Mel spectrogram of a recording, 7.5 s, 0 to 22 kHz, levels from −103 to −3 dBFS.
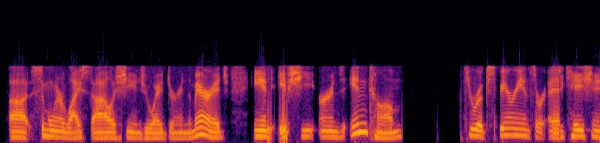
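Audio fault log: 1.47–1.52 s, packet loss with last packet repeated: 50 ms of audio went missing after "uh similar lifestyle as" and the receiver replayed the last packet to fill it, giving a short robotic stutter.
3.35–3.59 s, packet loss with last packet repeated: gaps of up to 20 ms, 120 ms in all, were patched by repetition after "enjoyed during the marriage", giving a broken, buzzy flutter at about 100 Hz, which fits 10 ms packets.
6.92 s, packet loss with last packet repeated: 70 ms were filled with repeats, producing a brief stutter.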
